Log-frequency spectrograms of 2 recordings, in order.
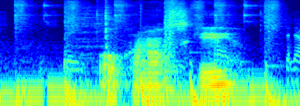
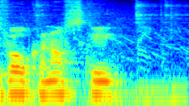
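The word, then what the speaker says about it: Volkanovski: actually the character model oh i didn't say it properly alright you miss it all right so this is volkanovsky on my days bro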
